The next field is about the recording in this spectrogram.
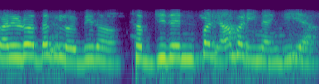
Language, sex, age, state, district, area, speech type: Dogri, female, 18-30, Jammu and Kashmir, Samba, rural, conversation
